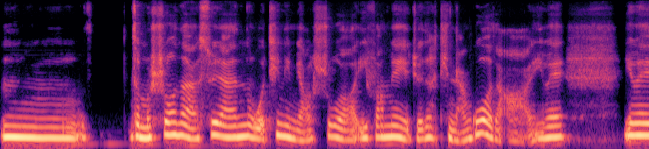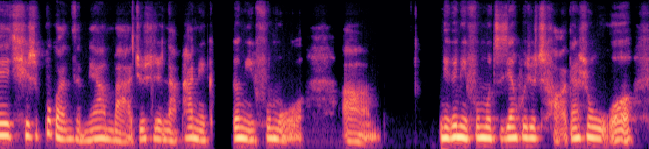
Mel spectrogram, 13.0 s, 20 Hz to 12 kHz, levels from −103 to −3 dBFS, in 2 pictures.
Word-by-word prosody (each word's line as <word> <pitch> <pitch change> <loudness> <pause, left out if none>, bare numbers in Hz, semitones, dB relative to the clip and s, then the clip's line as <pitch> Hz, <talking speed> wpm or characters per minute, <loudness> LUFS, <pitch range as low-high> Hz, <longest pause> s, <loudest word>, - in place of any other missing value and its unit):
嗯， 205 -1 +4 0.5
怎 225 0 +3
么 200 - +6
说 255 +4 +2
呢？ 210 -6 +1
虽 255 +7 +1
然 220 -2 +3
我 200 -3 0
听 245 - -1
你 220 - +3
描 175 -1 -5
述 220 +4 -7
哦， 185 -3 -3
一 - - -2
方 215 +2 -2
面 220 -1 +4
也 185 - -2
觉 180 -1 -5
得 210 - 0
挺 195 0 -5
难 165 +4 -5
过 275 -2 +3
的 180 - -8
啊。 - - -13
因 200 -1 -3
为 215 +1 +1 0.5
因 245 -1 +3
为 245 0 +5
其 240 +1 -4
实 230 0 -6
不 280 - -4
管 185 -6 -2
怎 175 - -8
么 - - -7
样 190 -1 -2
吧， 160 -4 -7
就 180 - -5
是 185 -1 -5
哪 170 -3 -6
怕 200 +5 -4
你 170 -5 -1 0.2
跟 200 +1 +4
你 175 -3 -1
父 195 +4 -4
母 180 -2 -4 0.3
呃， 225 - -7 0.7
你 200 0 +4
跟 215 +1 +7
你 210 - +8
父 205 +2 -2
母 205 -1 +7
之 190 -1 -9
间 205 +1 +4
会 205 0 -1
去 200 - +2
吵。 200 - -9
但 195 - +1
是 215 - -1
我 195 -2 -2
200 Hz, 275 characters per minute, -19 LUFS, 190-220 Hz, 0.7 s, 你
